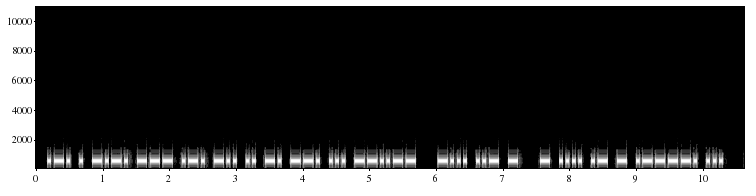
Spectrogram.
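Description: Morse code, heard as a keyed tone, about 25 wpm, 600 Hz. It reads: RECORDINGS, BUT THAT'S
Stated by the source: Morse edition of the Foundations of Amateur Radio episodes.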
